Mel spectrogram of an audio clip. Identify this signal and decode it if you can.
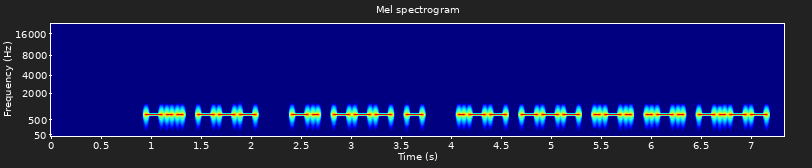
Morse code, heard as a keyed tone, about 23 wpm, 700 Hz. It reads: DO NOT WORRY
